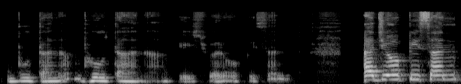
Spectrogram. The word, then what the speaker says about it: bhūtānām: Try to say bhūtānām, right? The H. Try to pronounce the H here also. Bhū and not bhūtānām.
